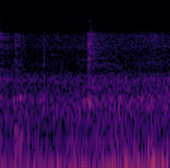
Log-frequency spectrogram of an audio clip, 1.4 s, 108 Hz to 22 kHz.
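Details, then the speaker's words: 2005 Toyota Matrix 1.8L manual, no crank no start with good battery and starter: starter relay tested on the bench gives light sharp clicks but no continuity meter beep; faulty relay, contacts not closing. "we can hear some some noise once I get it's clicking but there's no continuity there"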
